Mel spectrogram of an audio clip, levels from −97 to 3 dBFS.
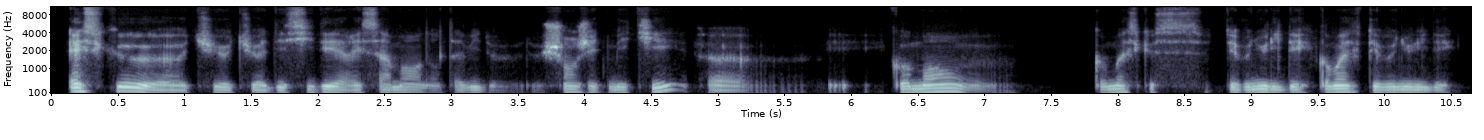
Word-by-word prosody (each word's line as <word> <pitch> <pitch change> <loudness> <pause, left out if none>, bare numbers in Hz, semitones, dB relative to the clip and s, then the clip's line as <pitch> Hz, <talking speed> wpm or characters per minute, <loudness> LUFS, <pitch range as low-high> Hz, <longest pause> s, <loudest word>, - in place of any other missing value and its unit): Est-ce 135 -1 +7
que, - - -4
heu, 95 -11 +4
tu 100 -3 -3
tu 95 - -4
as 90 - -1
décidé 105 +4 0
récemment 95 +2 -5
dans 90 -1 -12
ta 90 - -14
vie 100 +2 -5
de - - -16 0.3
de - - -25
changer 105 -1 +6
de - - -9
métier? 140 - -2 0.2
Heu, 85 -2 -6 0.6
et - - -15 0.3
comment, 120 +4 +2
heu, 85 -6 -11 0.7
comment 105 +3 -2
est-ce 115 - -5
que - - -10
c - - -9 0.2
t'es 100 - 0
venue 100 +4 +2
l'idée? 100 -2 -2
Comment 115 +2 +3
elle 115 -1 +1
t'es 105 - -2
venue 100 +1 0
l'idée? 90 -2 -3
100 Hz, 180 wpm, -25 LUFS, 95-110 Hz, 0.7 s, Est-ce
